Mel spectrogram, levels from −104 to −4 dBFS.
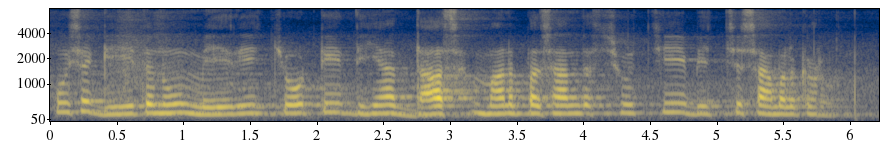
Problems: background sounds at intervals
